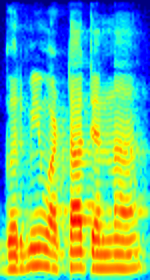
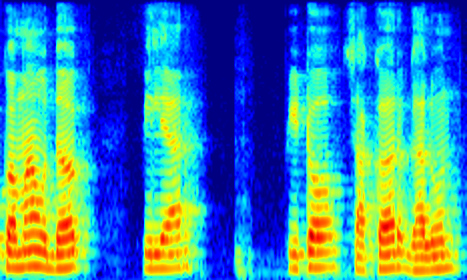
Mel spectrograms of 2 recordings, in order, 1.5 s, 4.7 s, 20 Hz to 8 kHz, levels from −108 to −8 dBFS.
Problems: none marked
